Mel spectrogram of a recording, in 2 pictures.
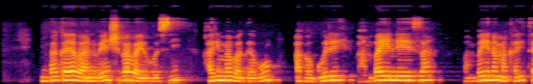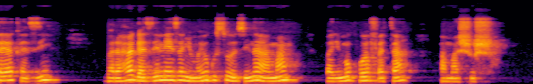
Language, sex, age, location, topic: Kinyarwanda, female, 25-35, Kigali, health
